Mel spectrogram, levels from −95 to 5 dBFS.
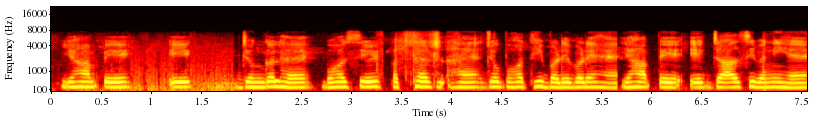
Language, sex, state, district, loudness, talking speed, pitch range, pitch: Hindi, female, Uttar Pradesh, Hamirpur, -20 LUFS, 165 wpm, 190-205 Hz, 195 Hz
